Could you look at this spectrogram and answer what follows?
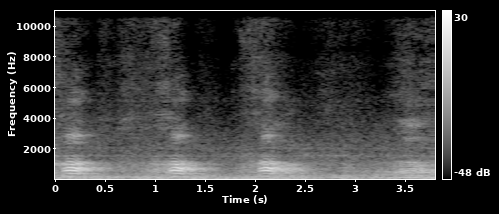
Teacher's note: Lidahnya terangkat, bukan menempel langit-langit ya. Hanya sekedar terangkat. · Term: al-isti'la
